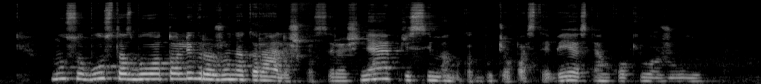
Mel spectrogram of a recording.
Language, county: Lithuanian, Vilnius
